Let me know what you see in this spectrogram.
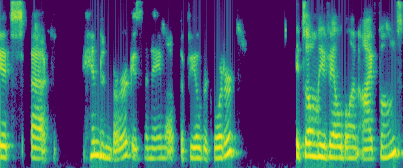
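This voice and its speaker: In a normal speaking voice, a woman talks at a moderate pace and medium pitch with ordinary pitch variation over a quiet background. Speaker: podcast host and former radio producer. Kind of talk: presentation in a webinar.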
